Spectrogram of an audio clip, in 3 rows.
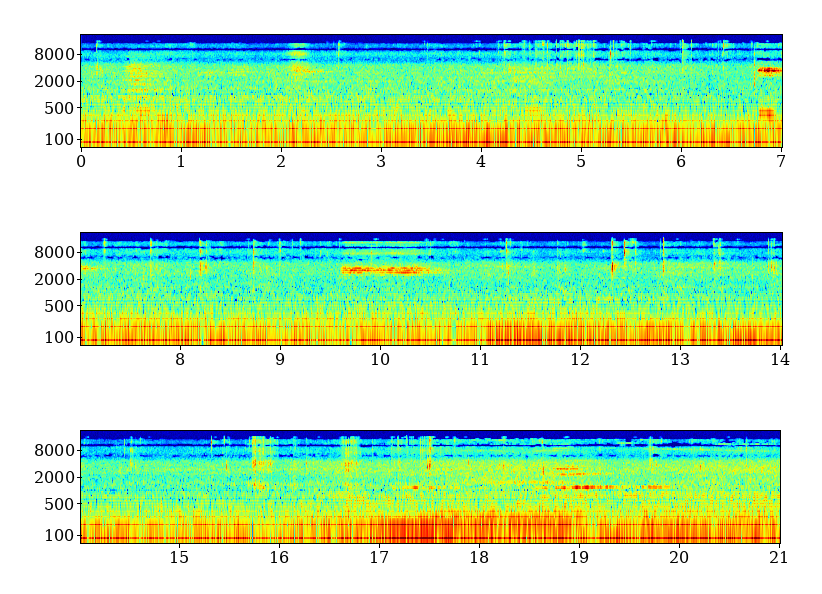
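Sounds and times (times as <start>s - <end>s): chewing crispy fried chicken: 3.3s - 9.7s, 10.6s - 18.8s.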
